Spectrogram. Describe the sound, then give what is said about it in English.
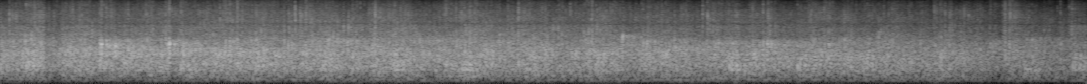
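A crowd applauds the Lord steadily, a dense wash of clapping that holds a fairly even loudness for several seconds before easing slightly at the end. “And so let's give the Lord a round of applause of what he does and how good he is.”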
